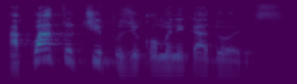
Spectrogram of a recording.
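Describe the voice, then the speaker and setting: A man speaking on stage at a workplace safety event, giving an expressive live lecture into a handheld microphone. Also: mid-range voice, moderate pace. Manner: animated, expressive, shifts tone to demonstrate.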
